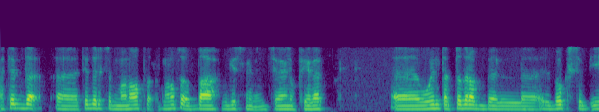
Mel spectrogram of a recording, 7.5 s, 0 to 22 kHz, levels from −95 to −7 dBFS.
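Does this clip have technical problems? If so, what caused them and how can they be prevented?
Yes. An echo leak puts a faint copy of the speech, trailing by 187 ms, at 0.07–0.54 s and 1.29–2.03 s (about 30 dB down) and at 3.55–4.47 s (about 20 dB down). The likely cause is a loudspeaker at the other end whose echo canceller let part of its microphone pickup through. On a spectrogram each syllable's harmonic pattern reappears fainter and shifted right by about a fifth of a second. A headset, or a lower speaker volume, prevents this.

Background gated by the echo canceller makes the room sound sink while the canceller clamps the microphone. This happens from 0.54 to 3.39 s (about 1.5 s in total, down by up to about 34 dB), at 4.03–4.2 s (about 23 dB), and from 5.13 s to the end (up to about 40 dB). In the waveform the noise floor flattens toward silence, and in the spectrogram the background turns dark in those stretches. 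Cutting echo at the source lets the canceller suppress more gently, and adding comfort noise prevents the dropouts.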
